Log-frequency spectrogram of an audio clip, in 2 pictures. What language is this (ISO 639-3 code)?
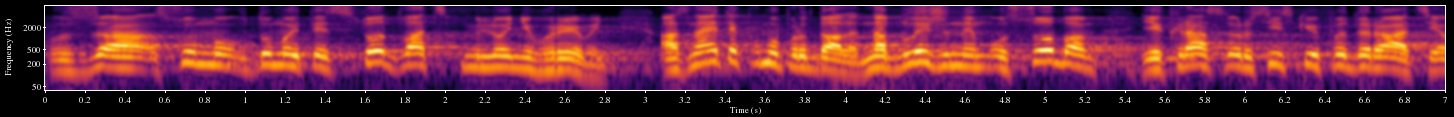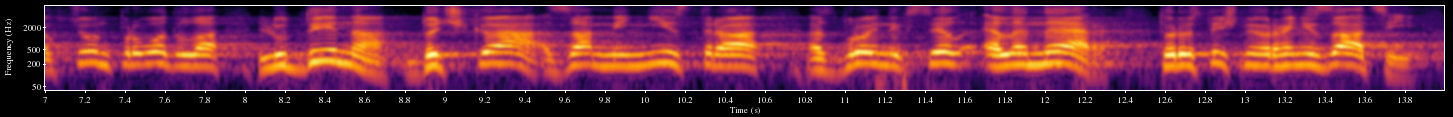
ukr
